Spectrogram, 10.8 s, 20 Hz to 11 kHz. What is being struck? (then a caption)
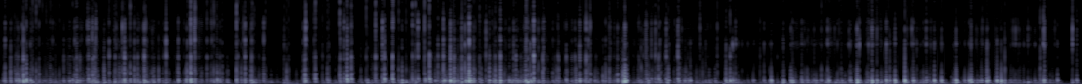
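Textured plastic cup. Long nails scratch and tap on a hollow, empty, clear bumpy plastic cup placed over a microphone. A steady, hollow scraping rasp is broken by a rapid, irregular stream of sharp, bright clicks, with a boxy resonance near 500 Hz from the cup.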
